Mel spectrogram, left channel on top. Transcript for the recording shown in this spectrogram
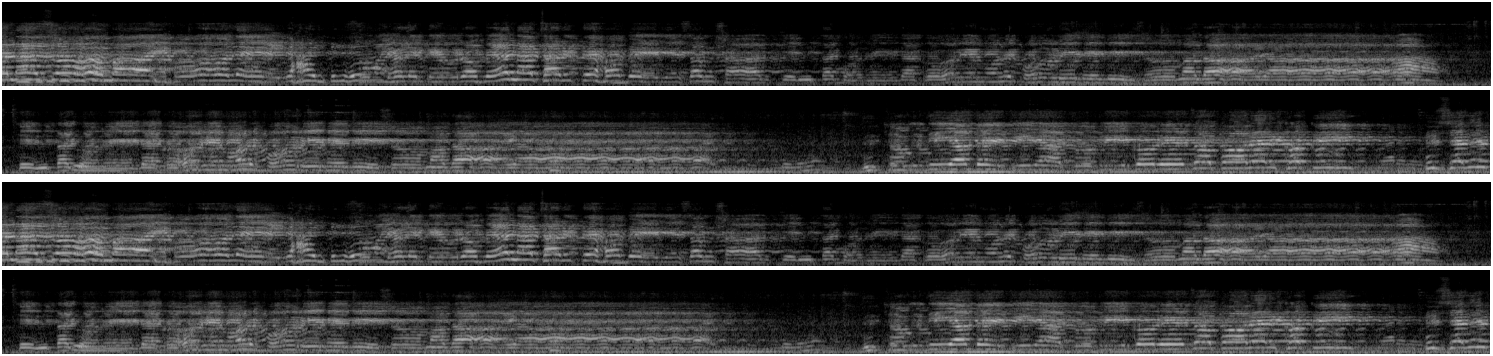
না সময় হলে কেউ রবে না ছাড়তে হবে যে সংসার চিন্তা করে দেখো রে মন পড়ে দেবী সমাদায়া চিন্তা করে দেখো রে মন পড়ে দেবী সমাদায়া চোখ দিয়া দেখিয়া তুমি করেছ পরের ক্ষতি সেদিন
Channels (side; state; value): both; identical; correlation 1.00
